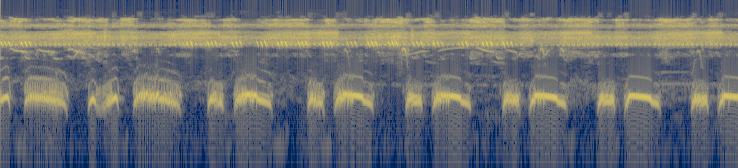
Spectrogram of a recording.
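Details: Decoy spotted dove calling on the ground to draw wild doves toward a trap. A steady run of soft, hollow coos comes about once a second, some doubled, over a continuous shrill insect drone.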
